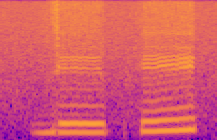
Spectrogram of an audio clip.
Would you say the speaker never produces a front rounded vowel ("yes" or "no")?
yes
